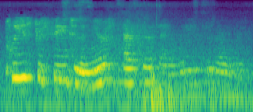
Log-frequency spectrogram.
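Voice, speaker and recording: A woman's voice: a little high, animated, moderate pace, warm tone. Echoing woman's evacuation order over building speakers. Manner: formal, instructional public-address delivery. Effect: building public-address speaker. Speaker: fire alarm announcement voice. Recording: very echoey, distant alarm speaker, faint noise.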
